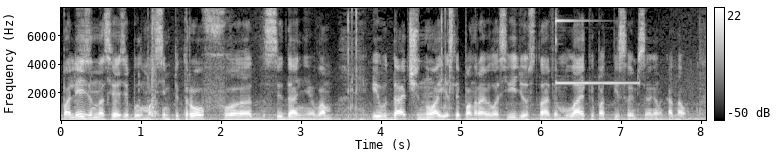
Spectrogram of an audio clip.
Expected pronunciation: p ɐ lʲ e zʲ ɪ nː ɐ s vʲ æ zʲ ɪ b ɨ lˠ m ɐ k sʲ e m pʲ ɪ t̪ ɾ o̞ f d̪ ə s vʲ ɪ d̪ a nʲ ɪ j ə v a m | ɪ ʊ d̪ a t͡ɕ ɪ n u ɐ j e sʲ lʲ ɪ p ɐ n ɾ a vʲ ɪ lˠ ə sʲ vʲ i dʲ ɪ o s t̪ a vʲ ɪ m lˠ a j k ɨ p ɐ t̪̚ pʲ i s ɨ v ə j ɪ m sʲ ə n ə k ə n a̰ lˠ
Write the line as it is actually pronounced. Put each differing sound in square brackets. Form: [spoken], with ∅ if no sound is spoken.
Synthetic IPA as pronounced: p ɐ lʲ e zʲ ɪ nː ɐ s vʲ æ zʲ ɪ b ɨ lˠ m ɐ k sʲ [i] m pʲ ɪ t̪ ɾ o̞ f d̪ ə s vʲ ɪ d̪ a nʲ ɪ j ə v a m | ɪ ʊ d̪ a t͡ɕ ɪ n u ɐ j e sʲ lʲ ɪ p ɐ n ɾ a vʲ ɪ lˠ ə sʲ vʲ i dʲ ɪ o s t̪ a vʲ ɪ m lˠ a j k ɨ p ɐ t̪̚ pʲ i s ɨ v ə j ɪ m sʲ ə n ə k [ɐ] n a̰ lˠ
